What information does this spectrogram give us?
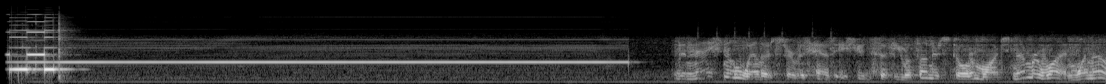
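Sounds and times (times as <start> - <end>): steady warning alarm tone: 0.0 - 6.3.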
